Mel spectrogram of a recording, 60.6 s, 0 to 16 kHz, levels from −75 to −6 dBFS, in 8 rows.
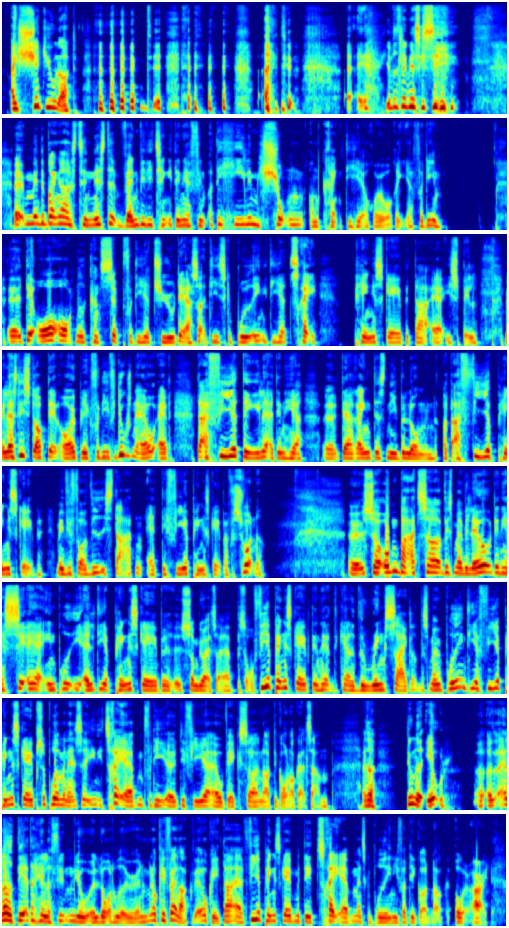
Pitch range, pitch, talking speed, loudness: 155-195 Hz, 170 Hz, 205 wpm, -16 LUFS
